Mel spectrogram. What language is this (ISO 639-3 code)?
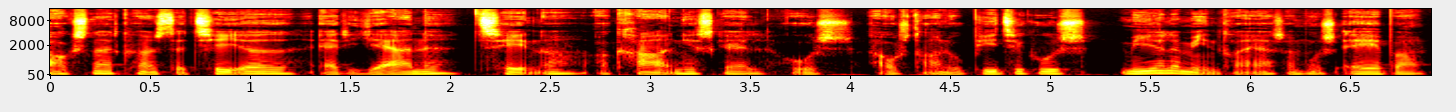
dan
